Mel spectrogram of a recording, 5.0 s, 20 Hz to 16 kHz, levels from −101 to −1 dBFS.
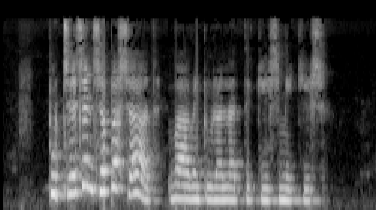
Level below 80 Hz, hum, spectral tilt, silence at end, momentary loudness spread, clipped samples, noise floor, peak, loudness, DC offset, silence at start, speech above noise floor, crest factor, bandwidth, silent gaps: -54 dBFS; none; -4.5 dB/octave; 0.7 s; 12 LU; under 0.1%; -70 dBFS; -4 dBFS; -21 LUFS; under 0.1%; 0.65 s; 49 dB; 18 dB; 11.5 kHz; none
